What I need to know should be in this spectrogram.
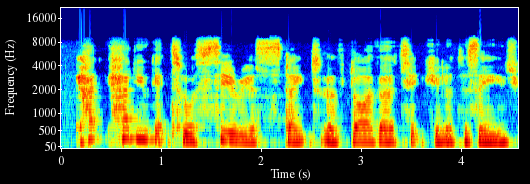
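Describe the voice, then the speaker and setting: A woman with an English accent speaks at a fairly slow pace and medium pitch, somewhat breathy. The sound is dry and close, with no echo. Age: 60s. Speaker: health vlogger. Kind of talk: personal vlog. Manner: halting.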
